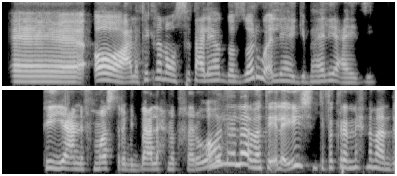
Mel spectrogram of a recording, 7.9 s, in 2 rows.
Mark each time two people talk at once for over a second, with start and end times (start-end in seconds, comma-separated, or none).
none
